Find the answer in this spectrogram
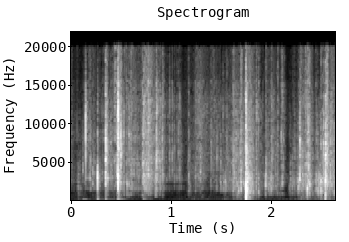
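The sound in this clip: A wrapped package being opened: its paper or plastic wrapping crinkles and tears in many quick, crisp bursts, one sharp crackle standing out near the middle.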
